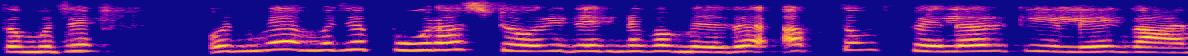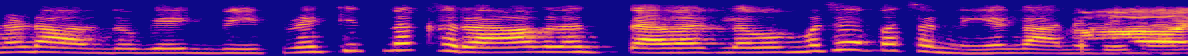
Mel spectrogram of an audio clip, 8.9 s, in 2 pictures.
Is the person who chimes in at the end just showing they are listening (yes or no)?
no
